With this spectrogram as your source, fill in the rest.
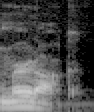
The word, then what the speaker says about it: Murdaugh: It's spelled Murdaugh, but they pronounce it Murdoch.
